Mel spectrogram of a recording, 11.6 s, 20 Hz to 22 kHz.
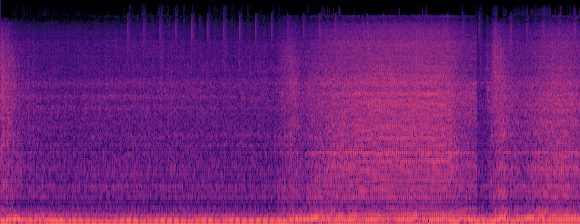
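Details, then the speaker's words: Ford Mustang Foxbody after a GT40 intake install: steady idle with a faint, occasional stumble in the low thrum; a slight remaining miss, better than before, cylinder test to follow. "Yeah. It's definitely better than before. Yeah. All right, guys, so Matt still heard a little bit of a miss. It definitely sounded different."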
